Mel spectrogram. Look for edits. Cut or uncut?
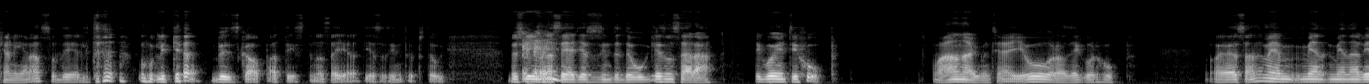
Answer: uncut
